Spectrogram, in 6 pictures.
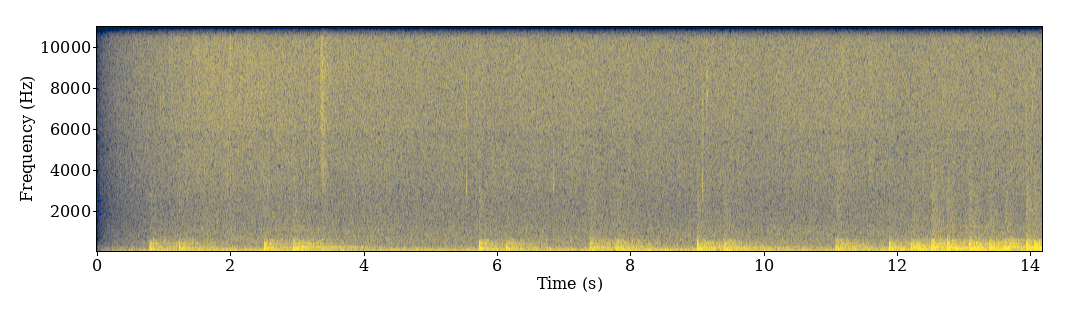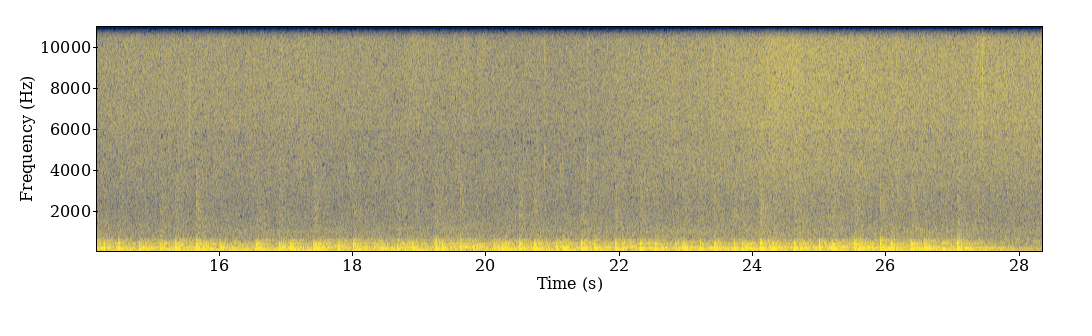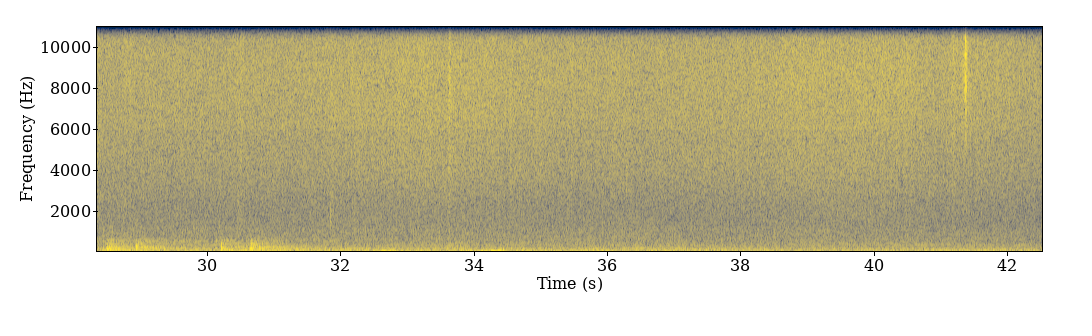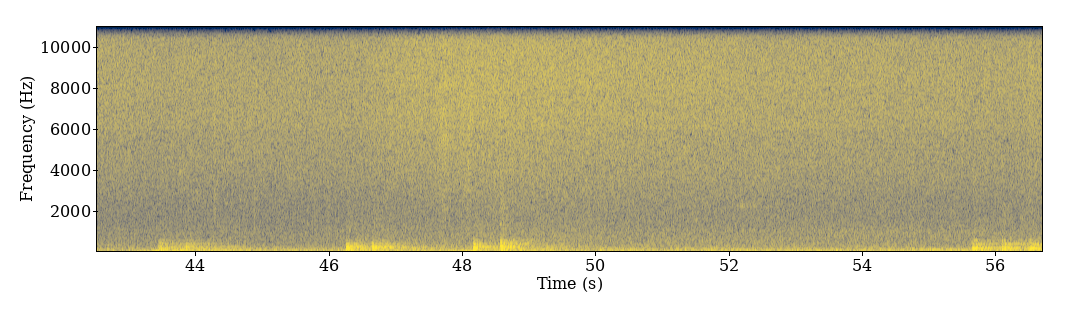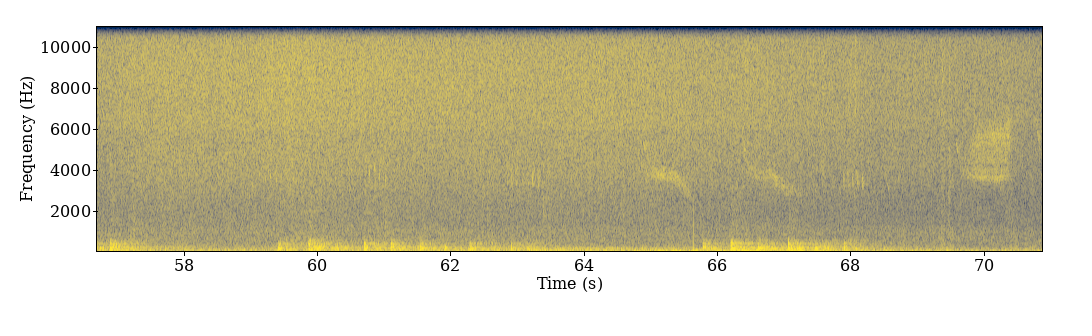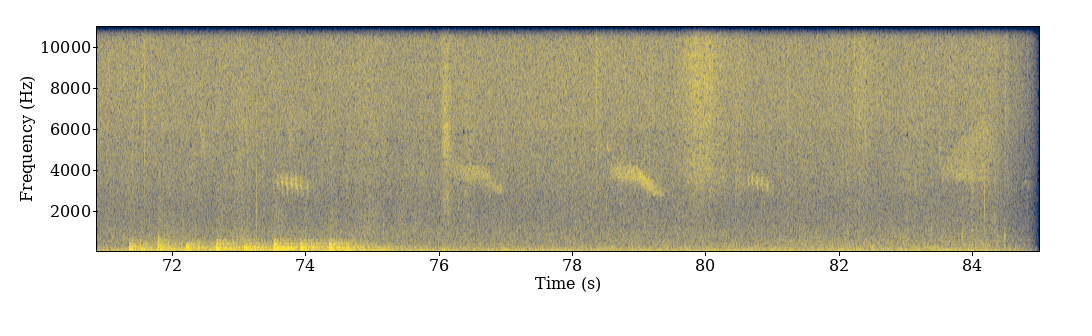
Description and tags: warta ambience1 300511
30.05.2011: about 19.30. Chwialkowskiego street. the general ambience: the swoosh of leaves, Warta football team supporters drumming, some birds. Poznan in Poland
birds, drum, drumming, fans, field-recording, leaves, poland, poznan, sport-club, wind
